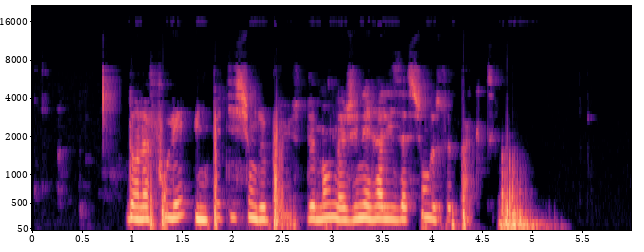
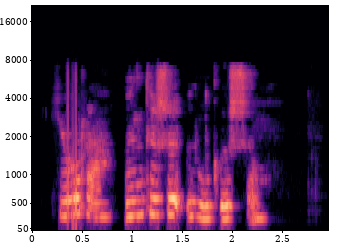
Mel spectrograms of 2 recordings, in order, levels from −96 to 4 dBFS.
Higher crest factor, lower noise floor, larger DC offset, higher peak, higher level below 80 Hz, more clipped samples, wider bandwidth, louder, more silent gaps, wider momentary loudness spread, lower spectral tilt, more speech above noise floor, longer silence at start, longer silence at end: about the same, 14 dB vs 18 dB; about the same, -72 dBFS vs -72 dBFS; neither; about the same, -2 dBFS vs -2 dBFS; first, -38 dBFS vs -58 dBFS; neither; about the same, 7.2 kHz vs 7.6 kHz; first, -14 LUFS vs -19 LUFS; neither; about the same, 12 LU vs 13 LU; first, -7.5 dB/octave vs -3.5 dB/octave; first, 58 dB vs 54 dB; first, 0.95 s vs 0.3 s; first, 0.9 s vs 0.6 s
